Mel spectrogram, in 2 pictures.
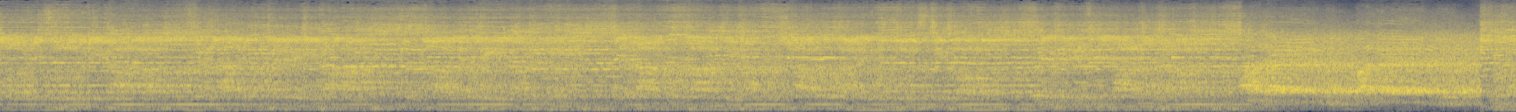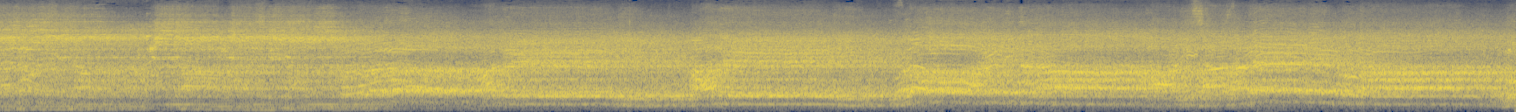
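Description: A stadium crowd of thousands singing together while music plays over the public address. About halfway in, the crowd's massed singing takes over and the steady low tones of the music fall away.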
